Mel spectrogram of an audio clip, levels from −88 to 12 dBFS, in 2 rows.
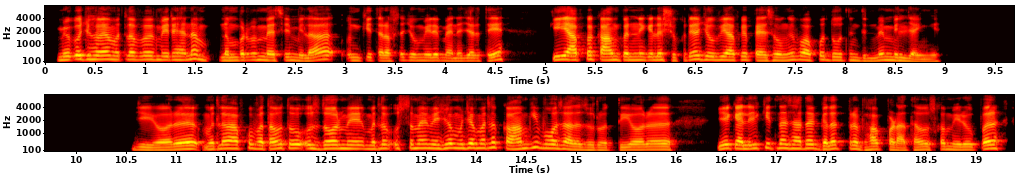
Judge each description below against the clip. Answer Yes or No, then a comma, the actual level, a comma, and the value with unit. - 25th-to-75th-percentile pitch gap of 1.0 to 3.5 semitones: No, average, 4.4 semitones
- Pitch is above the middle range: No, medium, 175 Hz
